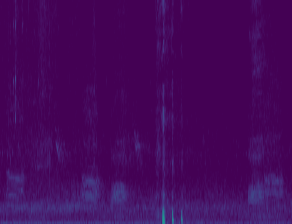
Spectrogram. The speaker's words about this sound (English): It's not at all a nice sound, is it? A crow cawing like that.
